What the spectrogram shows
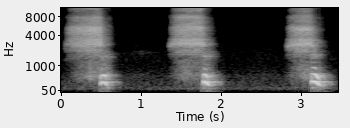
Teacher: звук ш ніколи не буває м'яким перед звуком і вимовляється напівпом'якшено малята повторюйте за мною ша шаша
